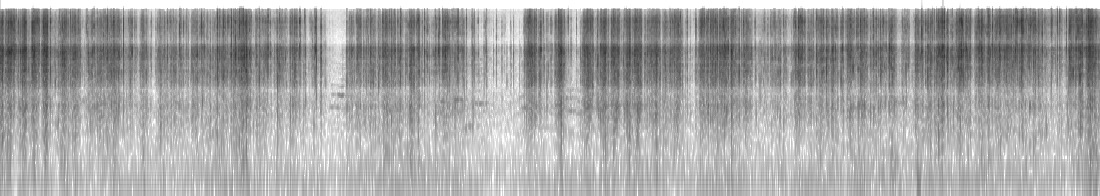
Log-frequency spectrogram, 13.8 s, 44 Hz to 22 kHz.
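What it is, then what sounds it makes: Plastic-wrapped cookie pack. Fingertips of both hands squeeze and crinkle a hand-sized sealed Chocolicious chocolate chip cookie pack, full of cookies, in a crinkly printed plastic film wrapper on a plain white surface, then pinch and twist its end seal as if starting to tear it open. The result is a dense, bright, continuous crackling crinkle with almost no low end, broken by brief quiet pauses around 4 and 6 seconds before the crinkling resumes.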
